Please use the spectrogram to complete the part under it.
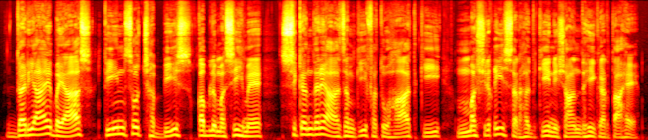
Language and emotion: Urdu, neutral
